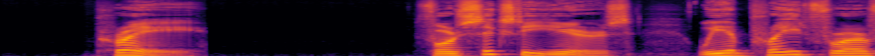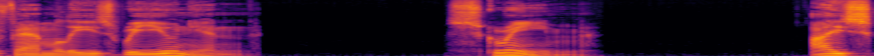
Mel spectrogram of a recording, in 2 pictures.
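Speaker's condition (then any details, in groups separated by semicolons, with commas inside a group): No condition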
